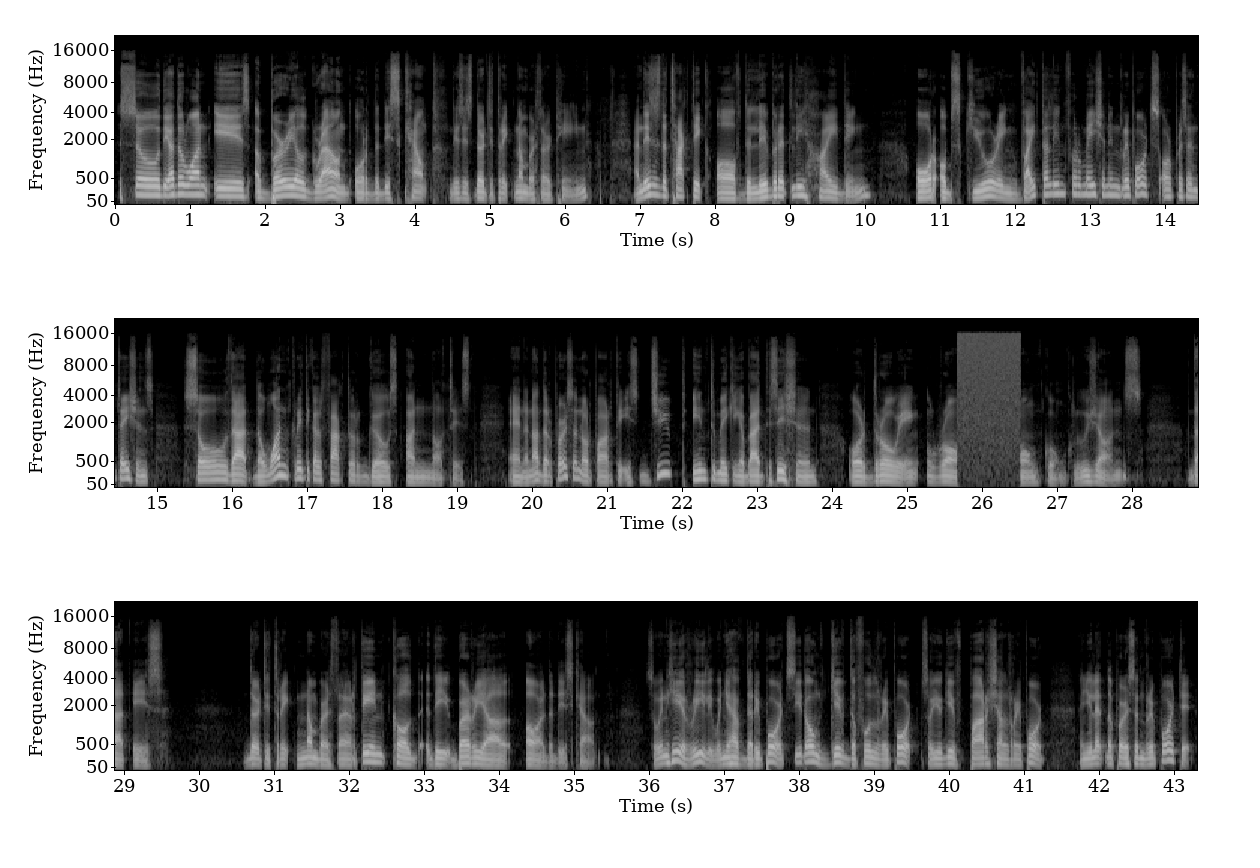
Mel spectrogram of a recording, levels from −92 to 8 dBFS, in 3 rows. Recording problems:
audio cutting out; filled with static; at 26 s for 1 s

